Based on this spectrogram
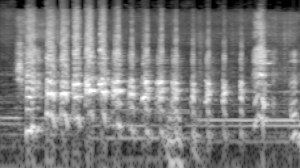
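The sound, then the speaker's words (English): A truck engine cranks in a fast, steady run of sputtering pulses, the starter grinding over and over for about three seconds without settling into an idle. “Oh, demon truck.”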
